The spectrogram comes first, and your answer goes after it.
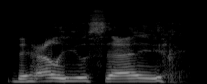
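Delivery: rough put-on Austrian accent, very slow and loud. Asked to say a line in an Arnold accent. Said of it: "Now say that in an Arnold accent".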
